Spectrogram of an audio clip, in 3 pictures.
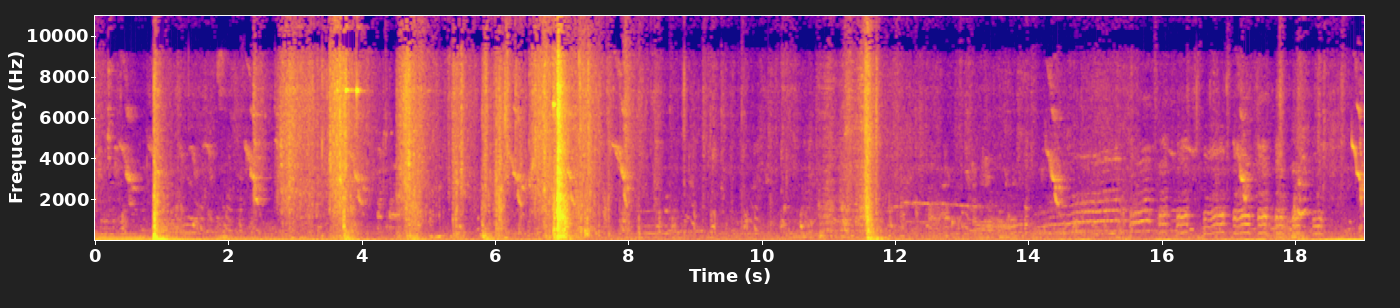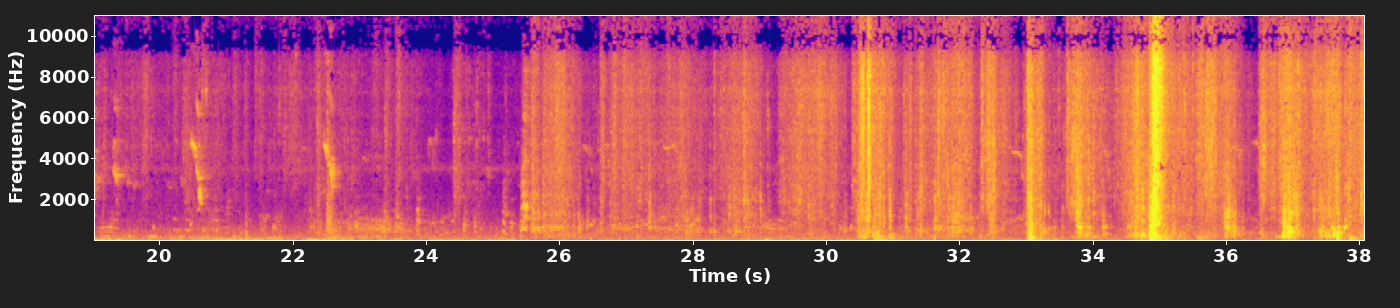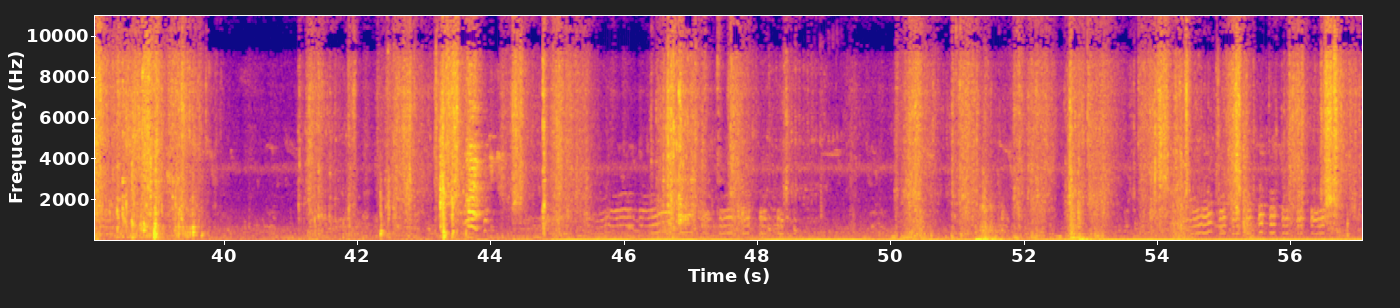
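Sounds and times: wings flapping and scuffling: 0.0s - 12.4s, 17.4s - 40.4s, 41.1s - 57.0s
chickens clucking: 0.0s - 57.0s.

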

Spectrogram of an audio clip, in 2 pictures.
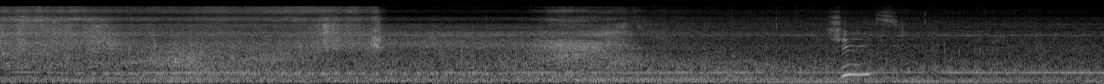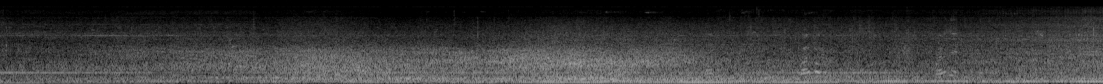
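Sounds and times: steady road hum: 0.0s - 22.0s
vehicle passing close by: 0.2s - 8.3s, 11.2s - 22.0s.

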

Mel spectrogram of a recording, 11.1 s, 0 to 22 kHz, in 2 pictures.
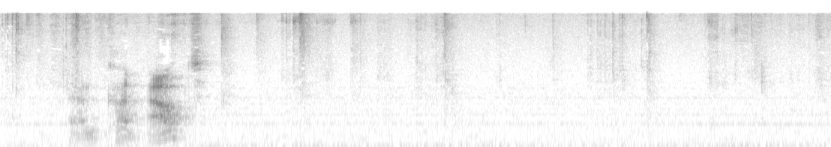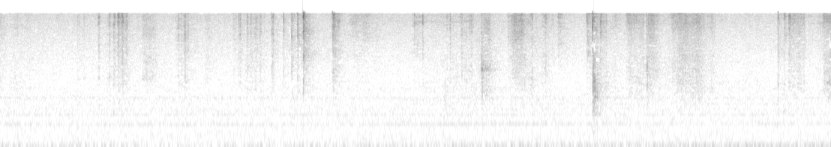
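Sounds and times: scissors cutting paper: 1.8s - 11.0s.

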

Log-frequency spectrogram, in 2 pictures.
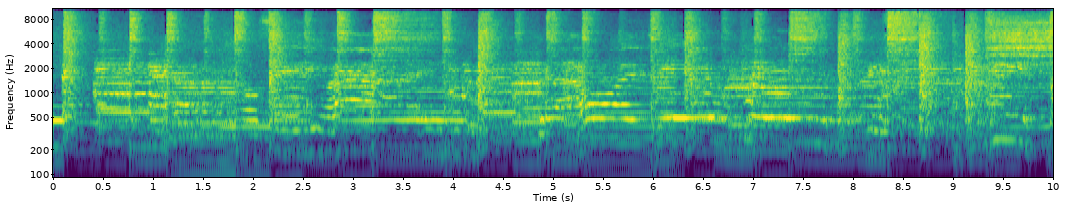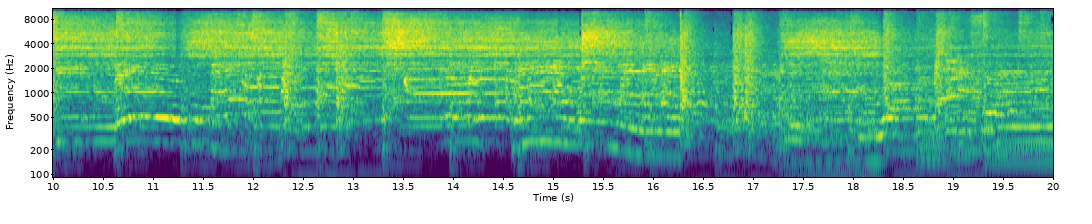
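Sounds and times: drum kit steady beat: 0.0s - 20.0s
lead guitar with bent notes: 0.0s - 20.0s.

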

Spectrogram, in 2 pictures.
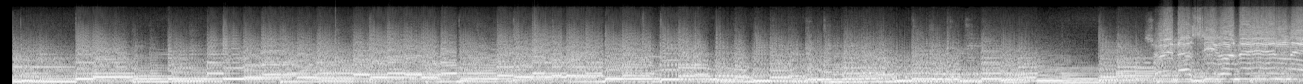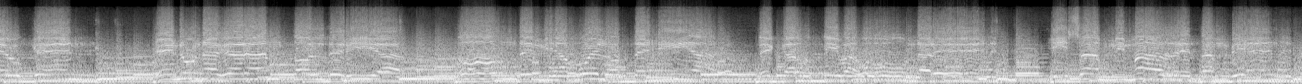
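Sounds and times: guitar plucked notes and chords: 0.2s - 26.0s
person's voice: 11.4s - 26.0s.

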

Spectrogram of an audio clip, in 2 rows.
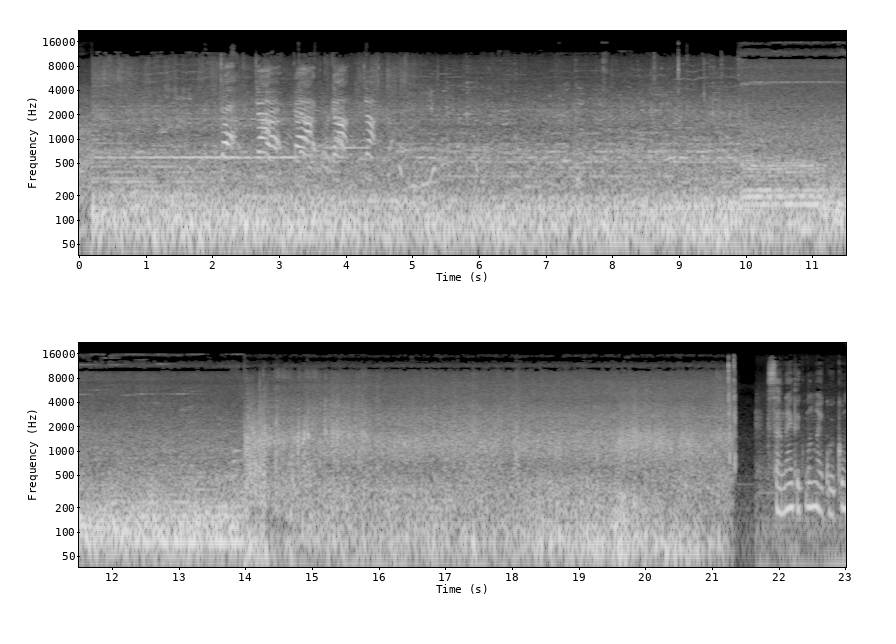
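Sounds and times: city traffic rumble: 0.0s - 23.0s
motorbike road noise: 4.1s - 21.3s
wind rushing over microphone: 11.5s - 21.3s.

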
